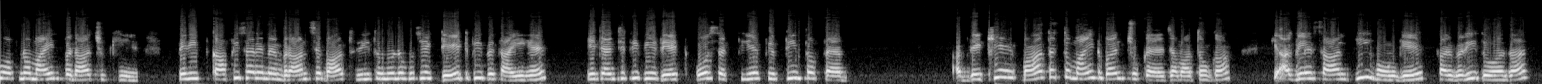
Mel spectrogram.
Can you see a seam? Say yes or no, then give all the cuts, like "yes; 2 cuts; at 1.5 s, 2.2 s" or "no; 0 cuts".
no; 0 cuts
